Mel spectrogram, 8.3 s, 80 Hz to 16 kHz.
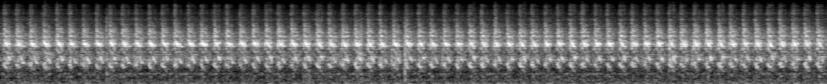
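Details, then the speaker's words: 1982 Honda CB750K, carbs cleaned, ignition hot-wired, choke pulled, temporary fuel tank: steady starter cranking about four beats a second, spins freely but never fires; crank no start, spark present, possibly flooded. "All right, since I can't get a start, I want to see if it'll spark. Yep, I can see a spark."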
